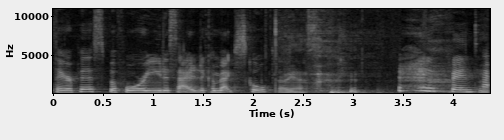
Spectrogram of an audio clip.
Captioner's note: laughing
